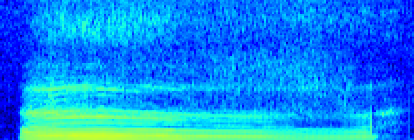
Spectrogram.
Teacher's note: It's a voiced fricative. Your top teeth gently touch your bottom lip. V. Your voice is on, which means you're creating sound in the larynx that you will feel as vibration if you place your hand gently on your throat.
